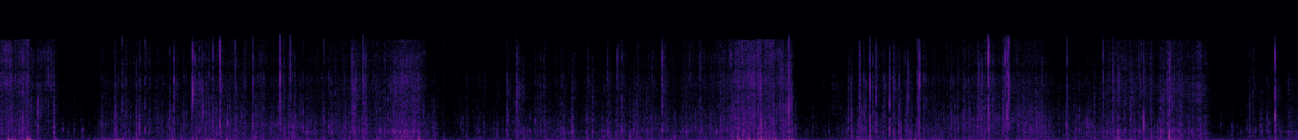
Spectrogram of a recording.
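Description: A medium-size clear plastic E-PACK bag, soft and full of white polyethylene foam cushioning pieces, is held in both hands and scratched and squeezed with long painted nails. It makes a continuous crinkling and crackling with dense bright ticks over a low rustle. Louder crunchy bursts come around the two- and four-second marks.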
